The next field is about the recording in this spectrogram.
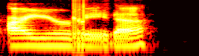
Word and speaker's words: Ayurveda: Hadley, can you tell us a little bit about the spirituality of, I can't even say the word, Ayurveda? – Yes, you got it.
